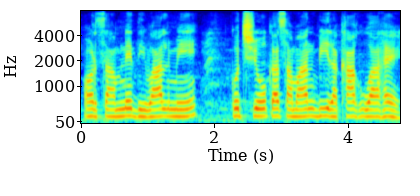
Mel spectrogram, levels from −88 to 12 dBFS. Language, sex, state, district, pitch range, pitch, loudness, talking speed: Hindi, female, Haryana, Jhajjar, 185-195 Hz, 190 Hz, -14 LUFS, 150 wpm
